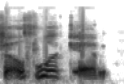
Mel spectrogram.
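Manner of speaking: high-pitched voice, pushed up, close to crying. Quoting someone who kept repeating a line: imitating a high-pitched voice. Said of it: "In his high-pitched voice?".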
